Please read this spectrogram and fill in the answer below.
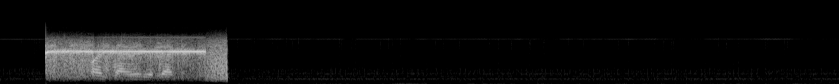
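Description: A brief aviation radio transmission in the headset: about two seconds of clipped, narrow-band voice with a steady high whistle running through it, starting just under half a second in, then near silence.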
